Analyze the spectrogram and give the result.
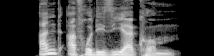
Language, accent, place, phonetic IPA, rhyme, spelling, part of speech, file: German, Germany, Berlin, [antʔafʁodiˈziːakʊm], -iːakʊm, Antaphrodisiakum, noun, De-Antaphrodisiakum.ogg
- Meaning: antaphrodisiac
